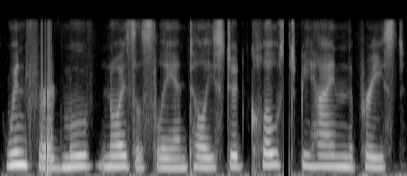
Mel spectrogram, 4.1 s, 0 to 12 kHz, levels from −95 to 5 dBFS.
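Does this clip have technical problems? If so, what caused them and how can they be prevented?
Yes, there's packet loss on an ADPCM call, in two places: 0.41 to 0.51 s, with about 50 ms lost in short gaps up to 20 ms, and 2.83 to 2.99 s, with 60 ms lost. Each hole is hard-edged silence, and afterwards the decoder's predictor and step size are out of step with the sender, so the sound comes back slightly distorted before settling. Adding jitter buffering, packet loss concealment, or redundancy/FEC on the link would prevent it.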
